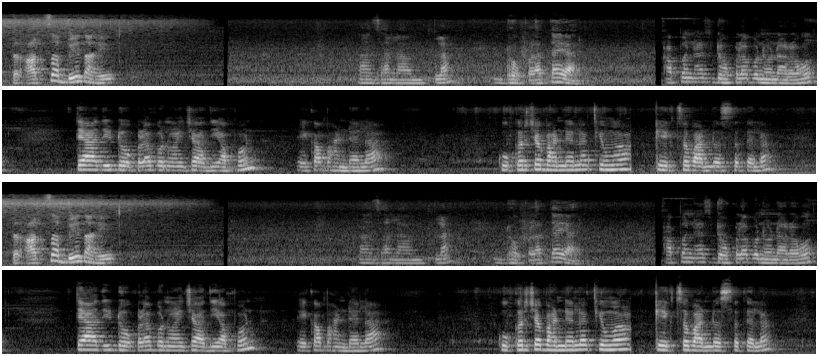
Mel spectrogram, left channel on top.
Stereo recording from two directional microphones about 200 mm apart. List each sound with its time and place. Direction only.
0.0 s speech: centre (ahead or behind)
3.6 s speech: 25° left (ahead or behind)
6.6 s a woman's voice: 40° right (ahead or behind); by 11.7 s 60° right (ahead or behind)
13.1 s a woman's voice: 60° right (ahead or behind)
